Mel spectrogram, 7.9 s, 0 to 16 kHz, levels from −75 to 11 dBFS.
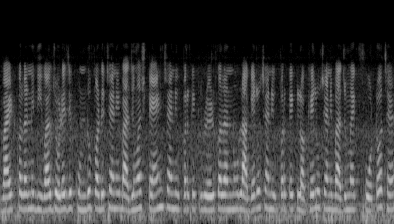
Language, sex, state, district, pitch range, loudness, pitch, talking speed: Gujarati, female, Gujarat, Gandhinagar, 235-255 Hz, -16 LUFS, 245 Hz, 235 wpm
